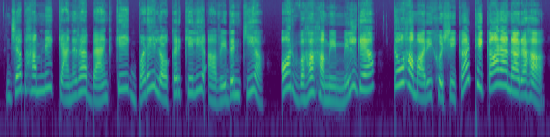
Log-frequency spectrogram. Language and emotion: Hindi, happy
